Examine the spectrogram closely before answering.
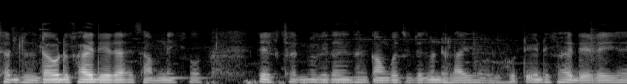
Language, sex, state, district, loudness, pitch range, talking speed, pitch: Hindi, male, Madhya Pradesh, Katni, -22 LUFS, 100-110 Hz, 180 wpm, 105 Hz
